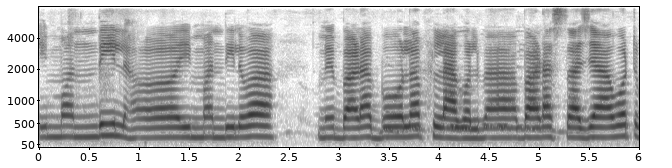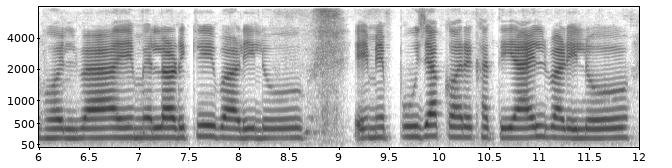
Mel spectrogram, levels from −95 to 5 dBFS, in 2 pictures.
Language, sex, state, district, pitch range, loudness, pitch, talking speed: Bhojpuri, female, Uttar Pradesh, Gorakhpur, 205-220 Hz, -22 LUFS, 210 Hz, 125 wpm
